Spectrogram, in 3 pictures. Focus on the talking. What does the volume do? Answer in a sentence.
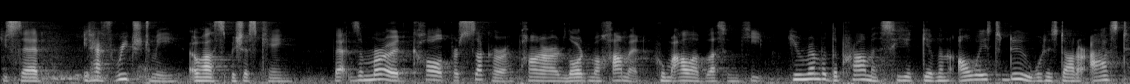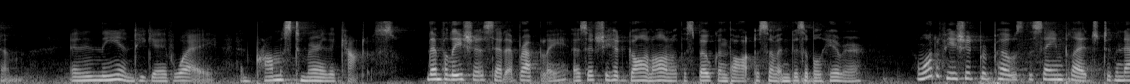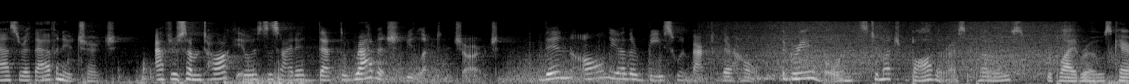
The volume of the talking stays about the same.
